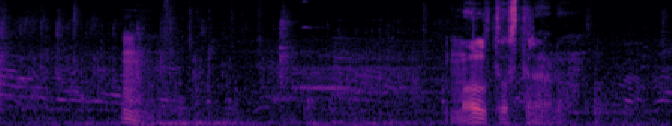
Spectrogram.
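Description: A man murmurs thoughtfully nearby.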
